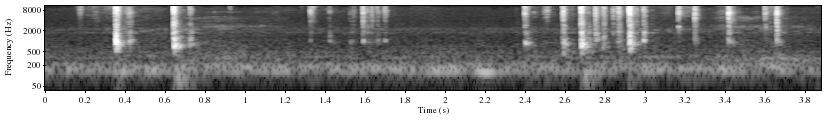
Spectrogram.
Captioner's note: keyboard clacking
